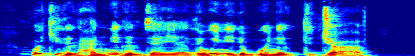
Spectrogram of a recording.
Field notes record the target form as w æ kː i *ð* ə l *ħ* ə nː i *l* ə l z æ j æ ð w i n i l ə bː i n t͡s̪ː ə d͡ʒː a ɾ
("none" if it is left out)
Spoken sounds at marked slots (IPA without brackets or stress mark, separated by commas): ð, ħ, l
